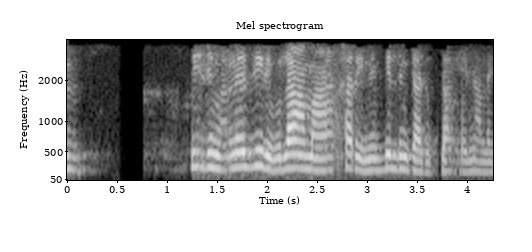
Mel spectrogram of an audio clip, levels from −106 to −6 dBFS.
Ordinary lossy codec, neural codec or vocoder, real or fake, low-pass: MP3, 24 kbps; none; real; 3.6 kHz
